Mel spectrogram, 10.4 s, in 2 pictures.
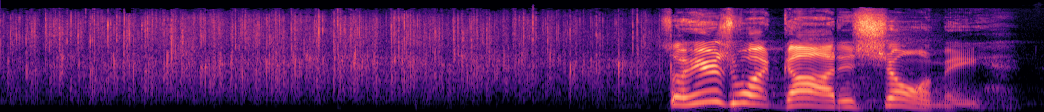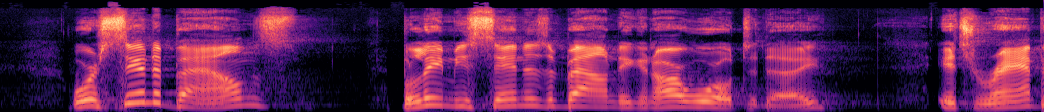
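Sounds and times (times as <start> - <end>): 
hand clapping: 0.0 - 3.5
speech: 3.3 - 5.0, 5.6 - 10.4.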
